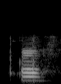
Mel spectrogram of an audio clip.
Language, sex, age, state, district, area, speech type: Tamil, female, 30-45, Tamil Nadu, Tirupattur, rural, conversation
